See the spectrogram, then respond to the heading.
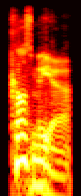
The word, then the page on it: cosmea: British English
